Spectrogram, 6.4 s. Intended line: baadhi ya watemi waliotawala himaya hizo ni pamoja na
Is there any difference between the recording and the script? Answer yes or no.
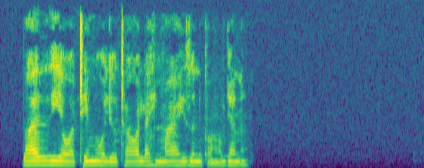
no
